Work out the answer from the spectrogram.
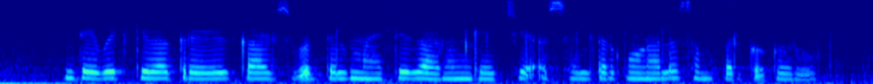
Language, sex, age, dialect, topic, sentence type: Marathi, female, 31-35, Northern Konkan, banking, question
